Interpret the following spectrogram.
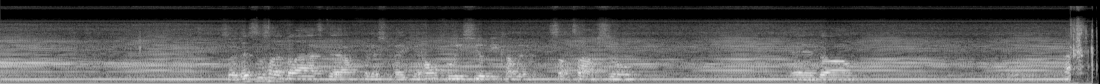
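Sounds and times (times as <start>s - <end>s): juicer motor humming: 0.0s - 11.0s.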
